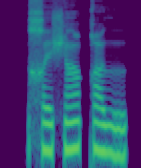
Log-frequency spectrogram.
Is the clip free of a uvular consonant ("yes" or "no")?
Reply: no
